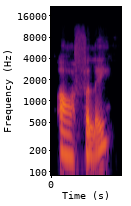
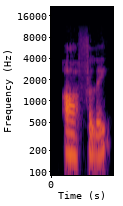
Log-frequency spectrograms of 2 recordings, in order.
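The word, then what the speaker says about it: Uíbh Fhailí: changeable so we're gonna go from Claire to awfully and that's awfully and it's named after its who've all named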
